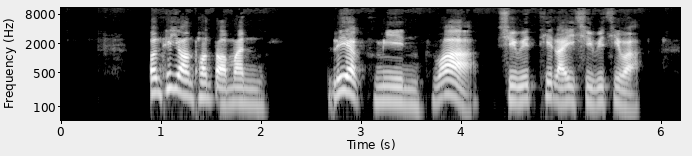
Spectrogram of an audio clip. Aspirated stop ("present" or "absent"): present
